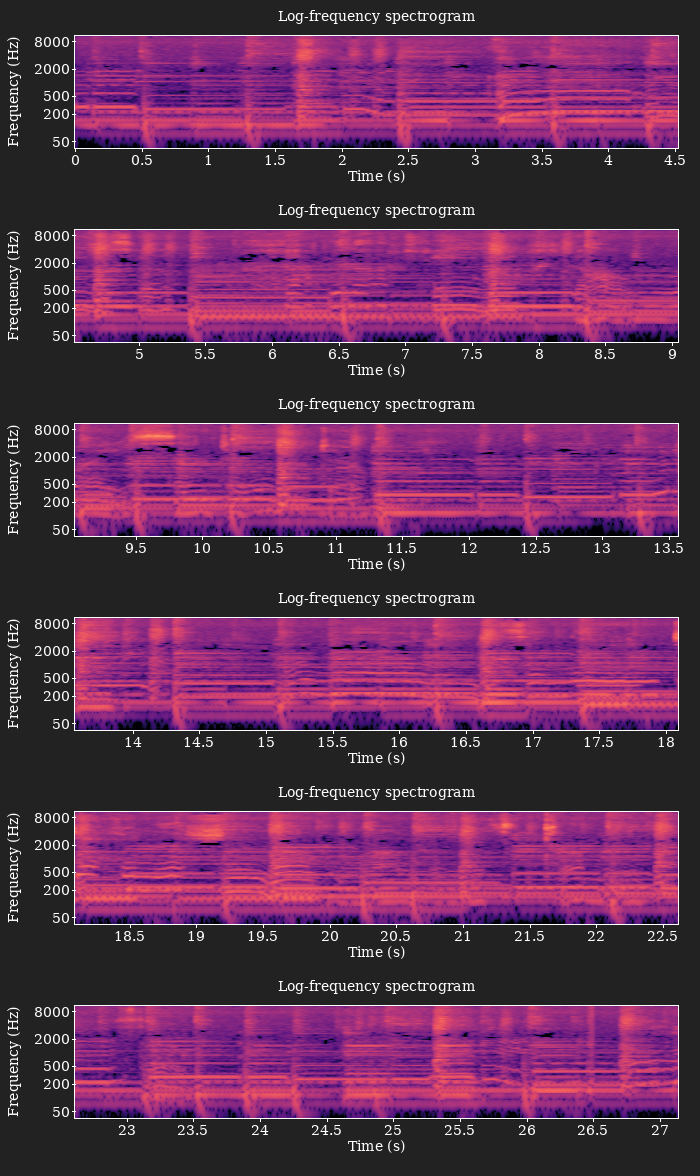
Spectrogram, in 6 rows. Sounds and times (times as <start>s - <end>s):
Music: 0.0s - 27.1s.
